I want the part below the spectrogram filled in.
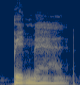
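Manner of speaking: ordinary talk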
